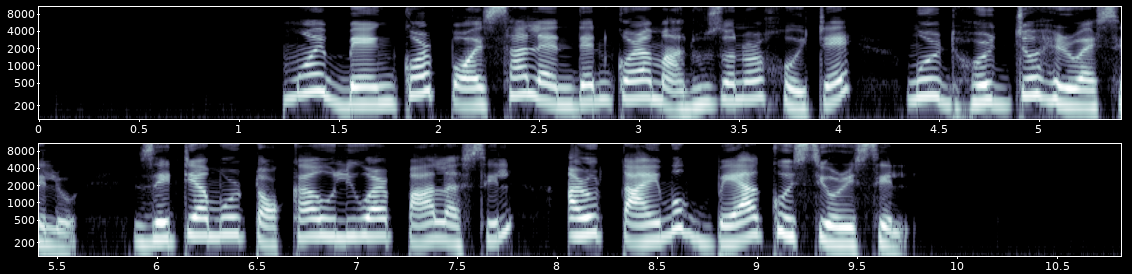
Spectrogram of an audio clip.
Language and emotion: Assamese, angry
